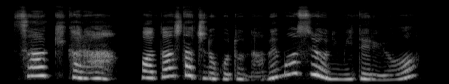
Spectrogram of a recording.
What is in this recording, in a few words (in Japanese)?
女の子台詞, ASMR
